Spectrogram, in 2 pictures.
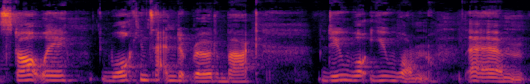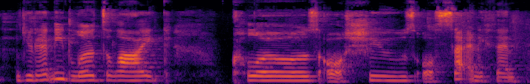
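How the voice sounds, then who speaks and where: A woman, chatting frankly and self-deprecatingly in a casual vlog recorded on a phone held at arm's length. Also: fairly low pitch. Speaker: vlogger.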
